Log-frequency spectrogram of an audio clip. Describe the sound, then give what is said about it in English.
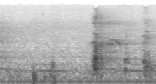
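A single short, loud cough during a church sermon, standing out against a quiet background with a low steady hum and a few soft sounds before and after it. “That's two times more than I coughed in the first service.”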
